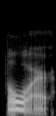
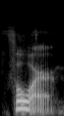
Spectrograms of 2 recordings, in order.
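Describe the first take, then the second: First: The word sounds like 'four', with a full vowel. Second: The word sounds like 'four', with a full vowel.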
